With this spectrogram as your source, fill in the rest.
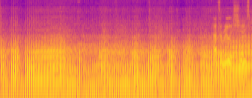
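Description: A dual sport motorcycle ridden off-road through a muddy pit, its engine droning steadily, with rough clatter and bumps from the terrain and a voice talking over it throughout.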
